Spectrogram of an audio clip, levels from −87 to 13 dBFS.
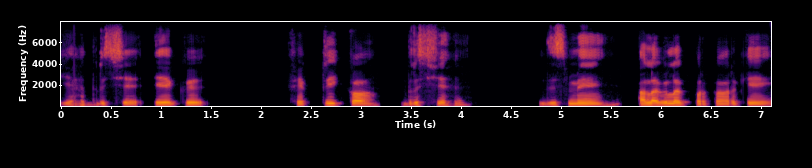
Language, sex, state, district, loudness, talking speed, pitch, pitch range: Rajasthani, male, Rajasthan, Churu, -20 LUFS, 110 wpm, 130 Hz, 120-135 Hz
